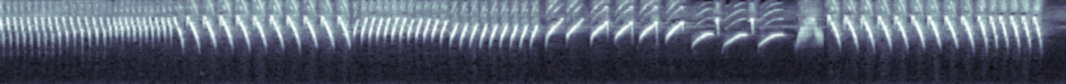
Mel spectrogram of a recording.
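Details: Canary song: fast rapid trills of high notes, shifting into rhythmic repeated downslurred whistles, then curving upslurred notes and a final buzzy trill, loud and continuous.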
